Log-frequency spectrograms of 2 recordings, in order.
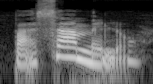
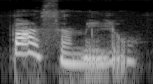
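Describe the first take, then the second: First: The stress falls on a later syllable. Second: The stress falls on the first syllable. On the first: The speaker calls it wrong. "Tú no dices pásamelo" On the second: The speaker calls it right. "dices pásamelo"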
